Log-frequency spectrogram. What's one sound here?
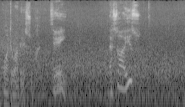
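An elderly man asks a short question in a deep voice.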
